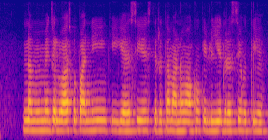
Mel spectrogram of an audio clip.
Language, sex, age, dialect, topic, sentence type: Hindi, female, 18-24, Awadhi Bundeli, agriculture, statement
